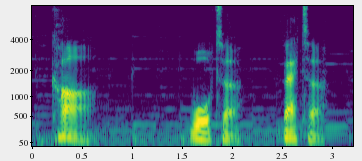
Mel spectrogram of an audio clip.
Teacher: in British accent, we usually don't pronounce the R sound strongly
